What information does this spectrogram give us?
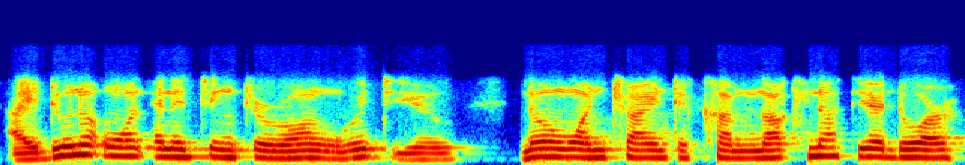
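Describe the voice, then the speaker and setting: A man with a Jamaican accent, pitching slowly and deliberately over a landline phone. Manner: slow, deliberate salesman pitch. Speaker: scam caller. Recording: tinny phone line.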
